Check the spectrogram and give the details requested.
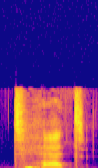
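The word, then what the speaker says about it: טית: The next letter is called tet. Tet is T. Hebrew has a lot of T sounds in it. And the way the printed tet looks is something like this, kind of a horseshoe look.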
